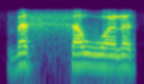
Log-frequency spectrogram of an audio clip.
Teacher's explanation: أدغم اللام في السين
